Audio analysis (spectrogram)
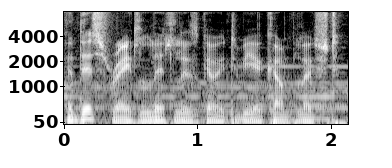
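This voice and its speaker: A man voicing an aloof skeleton scientist in a fan comic dub, speaking in a measured, analytical way. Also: a bass voice, over music. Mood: detached.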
